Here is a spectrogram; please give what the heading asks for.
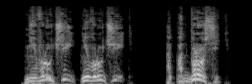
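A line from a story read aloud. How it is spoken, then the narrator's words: Nervous shout, sick man. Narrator (Russian): нервно выкрикнул больной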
